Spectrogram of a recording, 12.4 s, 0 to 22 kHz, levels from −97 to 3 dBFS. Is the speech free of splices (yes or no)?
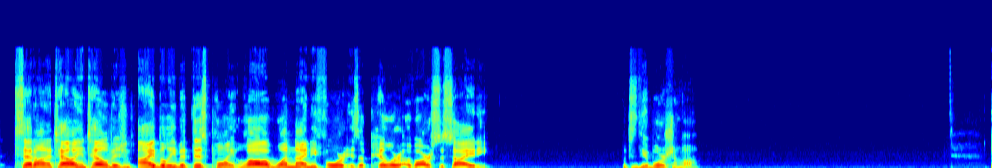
yes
